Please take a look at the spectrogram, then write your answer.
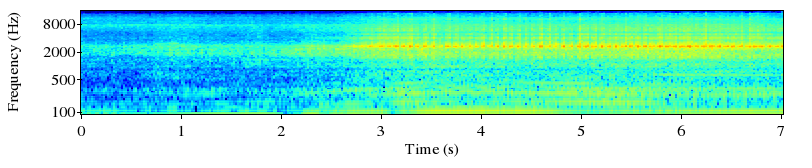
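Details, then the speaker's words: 2003 Toyota Kijang Kapsul LGX with 2L diesel, engine above 2000 rpm: idle rises to a steady drone with a buzzing rattle; gear shift lever vibrating loose in its housing, fixed by replacing the lever bushing. "Mohon dipahami, tampilan getaran ini sangat tidak nyaman dan sangat mengganggu ."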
